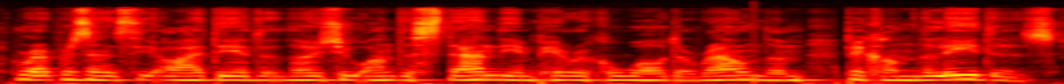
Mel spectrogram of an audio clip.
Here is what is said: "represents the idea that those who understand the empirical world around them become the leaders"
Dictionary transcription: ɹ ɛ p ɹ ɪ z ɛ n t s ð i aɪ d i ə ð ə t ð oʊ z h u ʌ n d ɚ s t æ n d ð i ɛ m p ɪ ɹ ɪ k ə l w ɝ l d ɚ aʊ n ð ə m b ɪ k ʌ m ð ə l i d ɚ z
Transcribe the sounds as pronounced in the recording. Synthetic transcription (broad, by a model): ɹ ɛ p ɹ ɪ z ɛ n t s ð i aɪ d i ə ð ə t ð oʊ z h u ʌ n d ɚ s t æ n ð i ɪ m p ɪ ɹ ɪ k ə l w ɝ l d ɚ aʊ n ð ə m b ɪ k ʌ m ð ə l i d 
